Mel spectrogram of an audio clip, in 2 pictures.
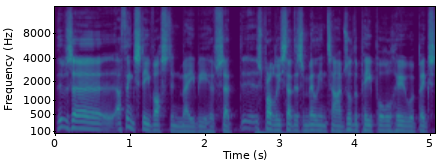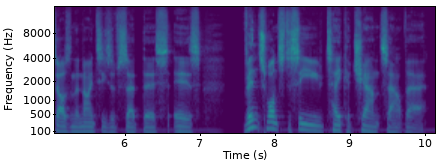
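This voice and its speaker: A man with a fairly low voice, working as a podcast interviewer. He speaks conversationally and frankly, building long, wordy questions. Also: normal speed.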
